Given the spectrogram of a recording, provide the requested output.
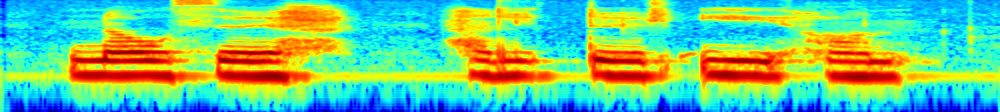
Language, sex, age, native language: Icelandic, male, 7, Icelandic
